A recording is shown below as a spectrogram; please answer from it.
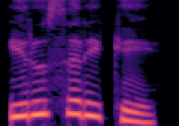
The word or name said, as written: ಇರುಸರಿಕೆ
